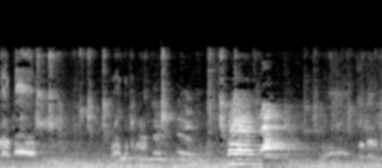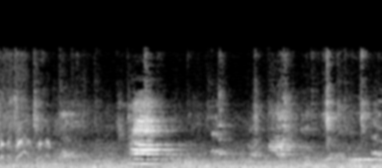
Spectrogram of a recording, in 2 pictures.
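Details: A male and female grey parrot pair give two loud, harsh squawks with ringing whistled overtones about four seconds apart, with softer short whistles between, over a steady background hum.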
